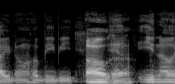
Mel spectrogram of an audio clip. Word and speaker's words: Habibi: So Habibi So Yes, like the way I I would say it is Habibi.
